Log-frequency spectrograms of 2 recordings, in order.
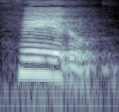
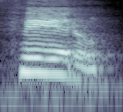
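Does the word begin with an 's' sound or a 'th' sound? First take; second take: th; th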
